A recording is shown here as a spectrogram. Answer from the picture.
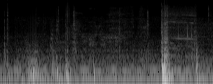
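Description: Car's electric power window running as the door glass moves, over a steady low hum, with a sharp thump a little over three seconds in.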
